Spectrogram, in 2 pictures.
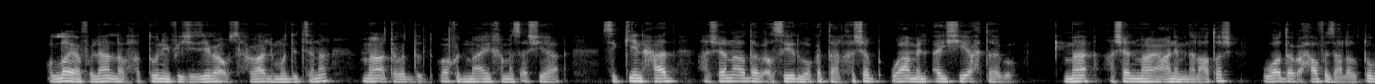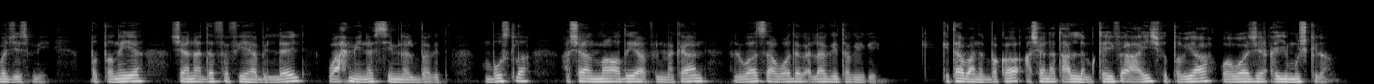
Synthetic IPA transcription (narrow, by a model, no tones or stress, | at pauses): wɑlˤːɑːjaːfʊlaːnlawħɑt̪ˤːuːnifid͡ʒaziːɾaʔawsˤɑ̥ħɾˤɑːʔlɪmʊd̪ːasana | maʔat̪ɑɾˤɑd̪ːɑd̪wʔaːxʊd̪maʕixamasʔaʃjaːʔ | sɪkːiːnħaːd̪ʕaʃaːnʔɑʔd̪ɑɾˤʔɑsˤiːd̪ˤwʔɑqɑt̪ˤːɪʕalxaʃabwʔaʕmalʔajːʃiːʔaħt̪aːɡu | maːʔʕaʃaːnmaʔaʕaːnimɪnɪlʕɑt̪ˤɑʃ | wʔɑʔd̪ɑɾˤʔɑħɑːfɨzˤʕalarʊt̪ˤuːbald͡ʒɪsmi | bɑt̪ˤːɑːnɪjːaʕaʃaːnʔad̪afːafiːhabɪlːeːl | wɪʔaħminafsimɪnalbɑɾd̪ | bʊsˤlɑ | ʕaʃaːnmaʔɑd̪ˤiːʕfilmakaːn | alwaːsɪʕwʔɑʔd̪ɑɾˤʔa̰laːɡit̪ˤɑɾiːɡi | kɪt̪aːbʕanalbɑqɑːʔʕaʃaːnʔat̪ʕalːamkejfaʔaʕiːʃfit̪ˤːɑbiːʕawʔawaːd͡ʒɪhʔajːmʊʃkɪla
